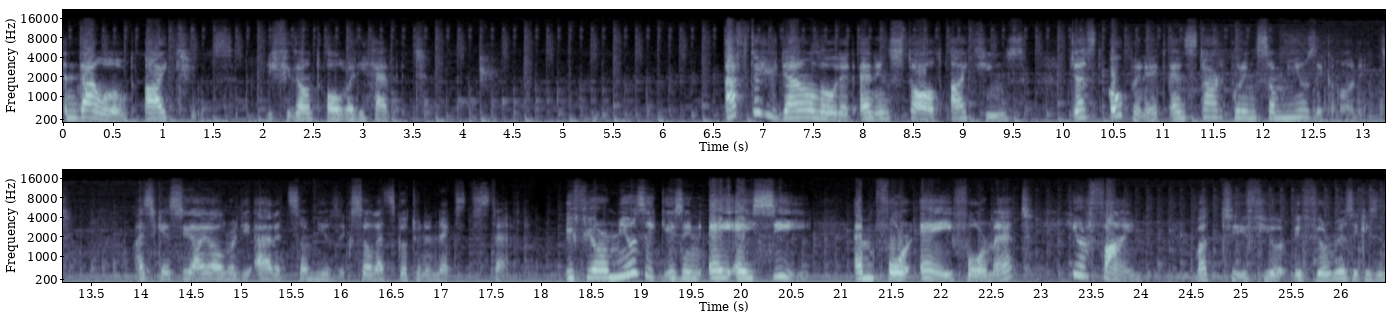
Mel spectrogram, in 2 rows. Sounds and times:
Speech: 0.0 - 3.6, 6.6 - 13.3, 14.0 - 24.0, 24.6 - 26.4
Music: 0.0 - 26.4.

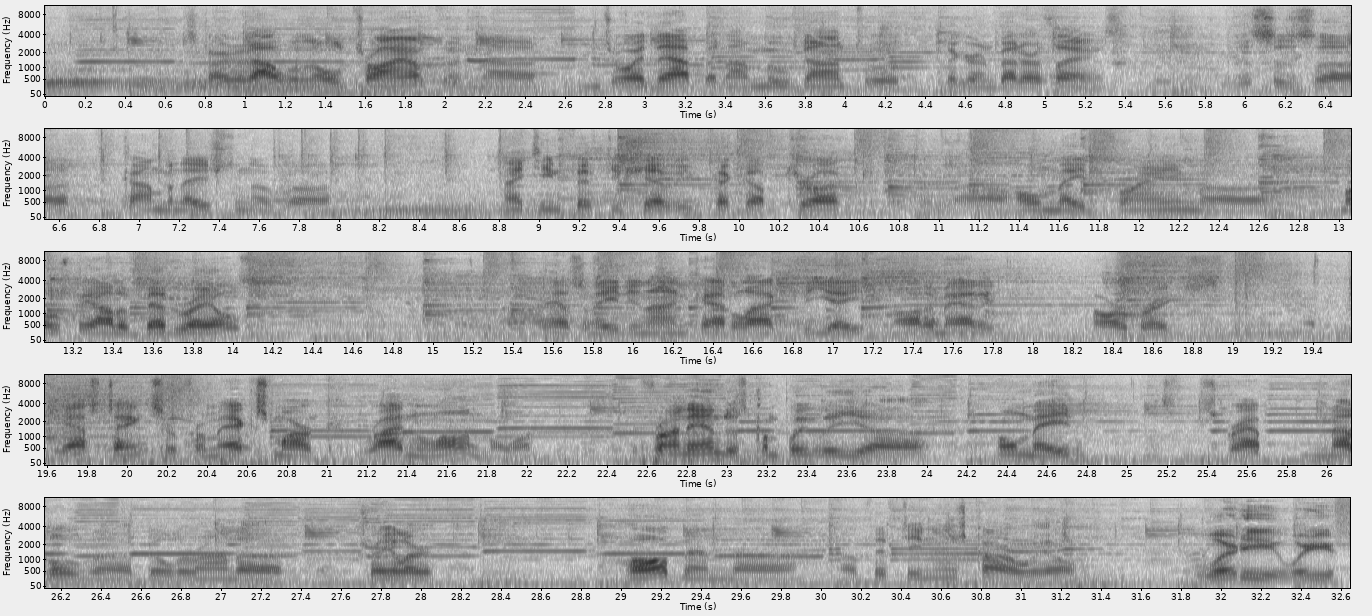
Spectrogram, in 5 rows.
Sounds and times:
Music: 0.0 - 32.6.

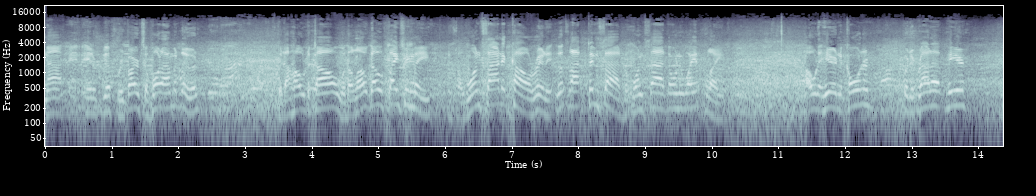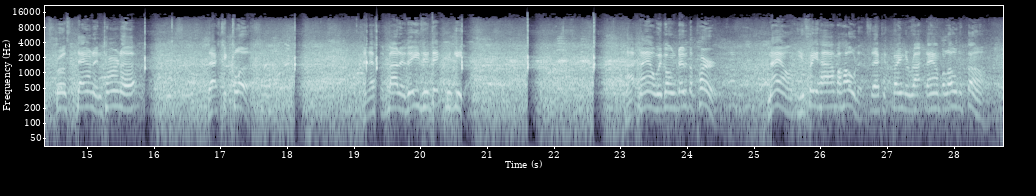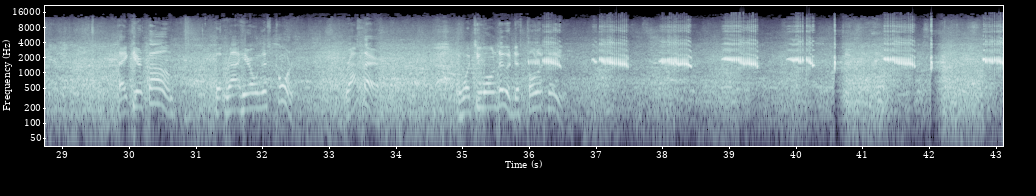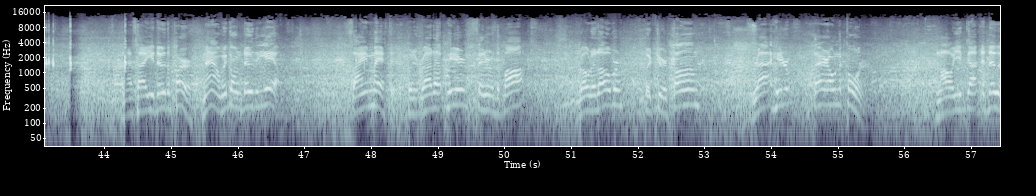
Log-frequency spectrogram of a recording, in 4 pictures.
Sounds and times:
Speech: 0.0 - 10.2, 11.4 - 15.8, 16.8 - 18.0, 19.1 - 20.8, 23.1 - 29.1, 29.8 - 32.5, 33.2 - 33.8, 34.6 - 36.6, 44.1 - 46.7, 47.6 - 50.3, 50.9 - 55.6, 56.4 - 57.4.

